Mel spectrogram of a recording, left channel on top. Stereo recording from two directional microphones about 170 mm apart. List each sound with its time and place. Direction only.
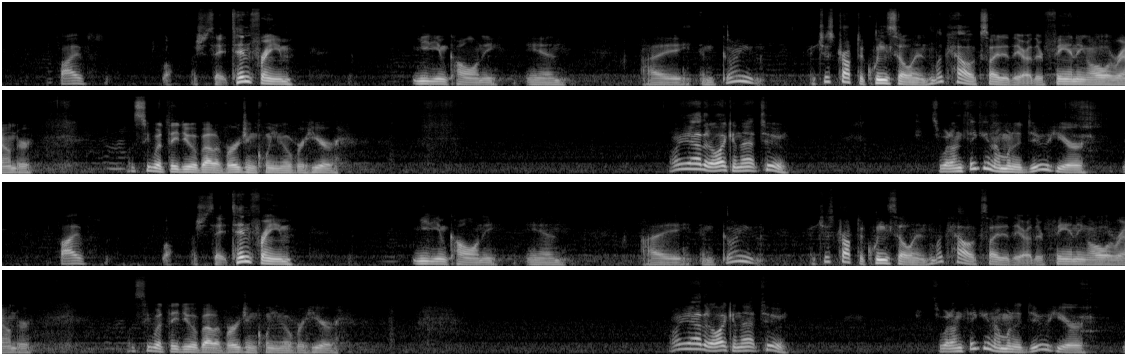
0.6 s speech: 15° left (ahead or behind)
2.3 s speech: 20° left (ahead or behind)
4.1 s speech: 30° left (ahead or behind); by 7.5 s 55° left (ahead or behind)
8.1 s speech: 75° left (ahead or behind)
12.5 s speech: 70° left (ahead or behind)
17.9 s speech: 55° left (ahead or behind)
20.5 s speech: 50° left (ahead or behind)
